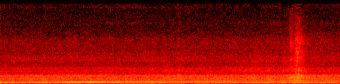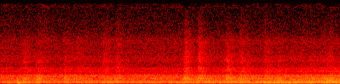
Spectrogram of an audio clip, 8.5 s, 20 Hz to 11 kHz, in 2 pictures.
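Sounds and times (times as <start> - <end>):
interior rumble of a moving train: 0.0 - 8.4
sharp clacks from the rails passing underneath: 3.6 - 8.4.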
